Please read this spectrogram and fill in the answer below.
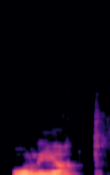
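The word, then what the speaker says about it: bulaíocht: Sounds like the word in English, bulliacht, Harley in skull, bulliacht, bullying at school.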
